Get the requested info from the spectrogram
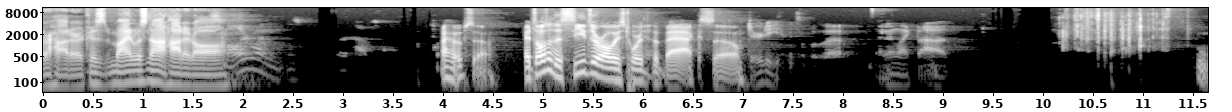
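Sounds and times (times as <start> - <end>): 
speech: 0.0 - 2.1, 4.0 - 7.4
crunch of someone biting into a raw pepper: 10.2 - 11.6.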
